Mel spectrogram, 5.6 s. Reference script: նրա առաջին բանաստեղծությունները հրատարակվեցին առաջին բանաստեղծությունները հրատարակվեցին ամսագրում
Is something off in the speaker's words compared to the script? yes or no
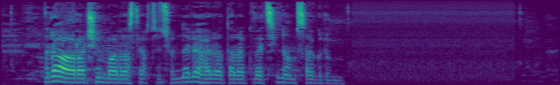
yes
